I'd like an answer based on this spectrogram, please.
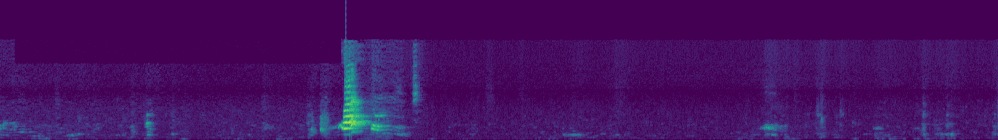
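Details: Eight young Cavalier King Charles Spaniel puppies wrestling and playing together in an indoor pen; one sharp, high, strained yelp bursts out midway, surrounded by faint scattered squeaks and soft scuffling noises.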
